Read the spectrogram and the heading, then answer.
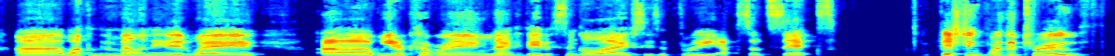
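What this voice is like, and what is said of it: Raspy, worn-out voice. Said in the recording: “It feels like I'm losing my voice ... bear with me with the raspy rasp”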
